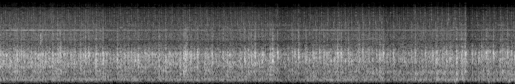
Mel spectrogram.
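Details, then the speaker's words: BMW E65/E66 at idle: a constant high squeal with rough chirps from the water pump area at the front of the engine, ongoing for a couple of days, with no coolant leaking at the gasket. The owner is unsure whether it is the pulley, but believes the water pump bearing is failing. "it has a rough little squeak to it right there and so I'm not sure if that's the Poley or just the bearing but my water pump bearing is going out it's been squeaking pretty bad like that the last couple days"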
